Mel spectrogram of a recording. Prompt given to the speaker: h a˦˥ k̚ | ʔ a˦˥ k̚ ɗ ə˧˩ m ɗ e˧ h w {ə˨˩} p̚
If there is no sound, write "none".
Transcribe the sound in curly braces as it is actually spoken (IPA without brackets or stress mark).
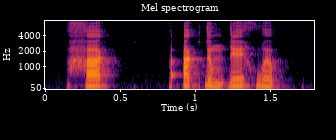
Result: ə˨˩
